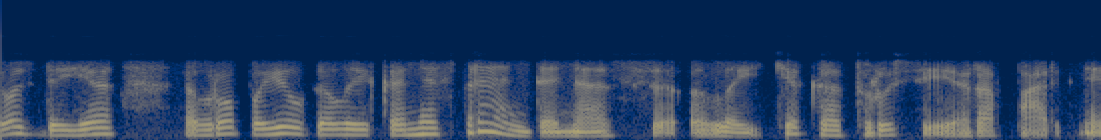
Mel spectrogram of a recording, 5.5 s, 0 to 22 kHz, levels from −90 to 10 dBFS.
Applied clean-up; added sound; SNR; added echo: none; none; none; none.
